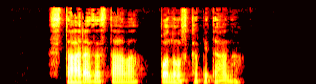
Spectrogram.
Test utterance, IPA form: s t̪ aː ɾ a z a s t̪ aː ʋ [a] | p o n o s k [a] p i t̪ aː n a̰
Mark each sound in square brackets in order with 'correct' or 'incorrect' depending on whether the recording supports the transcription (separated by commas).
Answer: correct, correct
